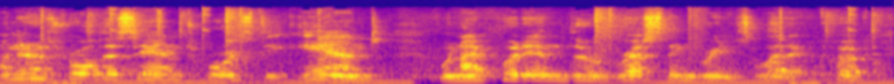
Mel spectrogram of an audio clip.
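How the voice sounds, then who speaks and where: A man speaking over music in the background. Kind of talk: tutorial. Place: kitchen.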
